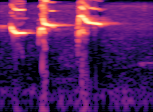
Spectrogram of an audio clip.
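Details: Greater green leafbird from the wild, for luring: three loud, clear whistles, the first dropping downward, the next two rising sharply then gliding down into a sustained tone.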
